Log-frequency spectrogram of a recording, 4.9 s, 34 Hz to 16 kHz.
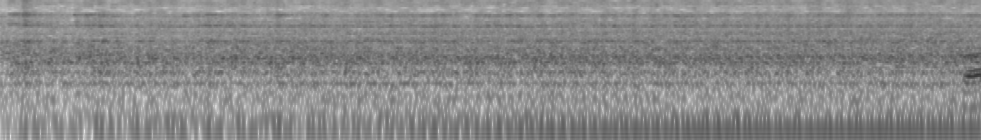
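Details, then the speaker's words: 2002 Ford 7.3 Power Stroke after cam sensor replacement, right-bank injector codes P1316/P1291 and IDM fault; lumpy rough idle, sounds like running on half the cylinders, one bank dropping out. Used IDM suspected defective. "let's clear the codes sounds like it's running on half the cylinders"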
